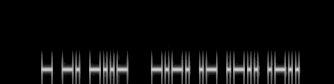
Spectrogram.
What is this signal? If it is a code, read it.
Morse code, heard as a keyed tone, about 34 wpm, 700 Hz. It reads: TNX CALL
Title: Common QSO Phrases 35wpm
